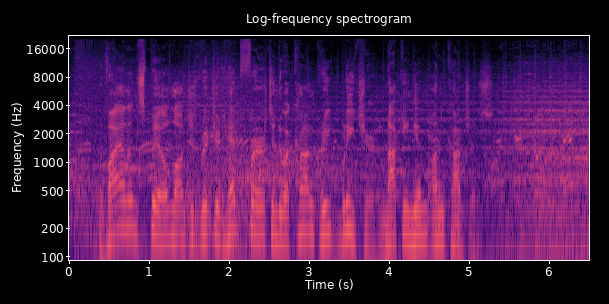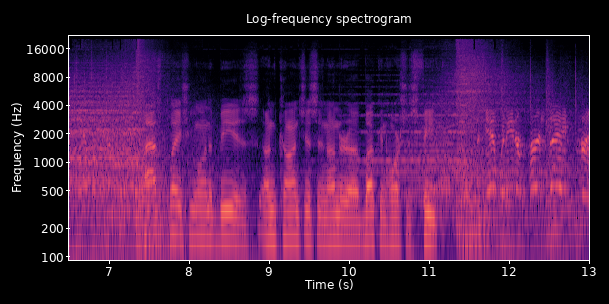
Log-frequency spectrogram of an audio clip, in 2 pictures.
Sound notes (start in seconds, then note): 3.0 people clamoring; 5.7 intense music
